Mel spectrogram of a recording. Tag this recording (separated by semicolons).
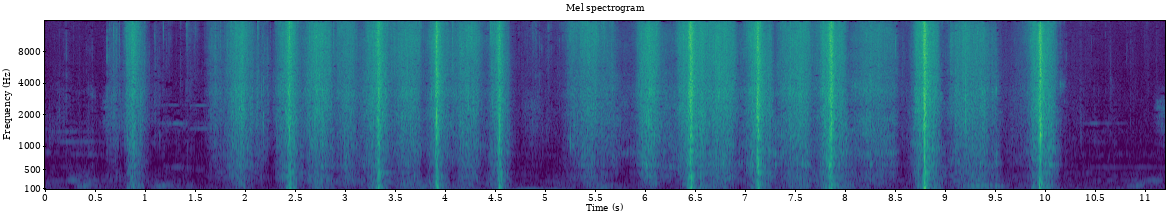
Cares; Foley; Nobody; Random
